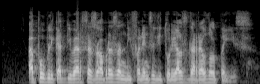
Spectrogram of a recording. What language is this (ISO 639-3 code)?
cat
